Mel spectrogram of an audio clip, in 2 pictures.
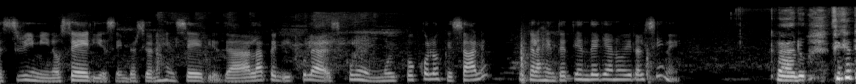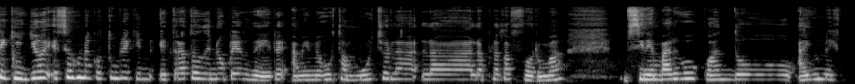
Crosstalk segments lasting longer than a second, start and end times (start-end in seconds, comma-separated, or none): none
